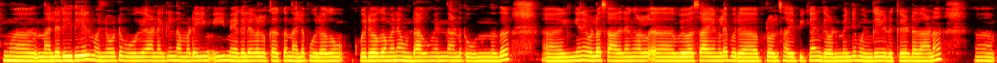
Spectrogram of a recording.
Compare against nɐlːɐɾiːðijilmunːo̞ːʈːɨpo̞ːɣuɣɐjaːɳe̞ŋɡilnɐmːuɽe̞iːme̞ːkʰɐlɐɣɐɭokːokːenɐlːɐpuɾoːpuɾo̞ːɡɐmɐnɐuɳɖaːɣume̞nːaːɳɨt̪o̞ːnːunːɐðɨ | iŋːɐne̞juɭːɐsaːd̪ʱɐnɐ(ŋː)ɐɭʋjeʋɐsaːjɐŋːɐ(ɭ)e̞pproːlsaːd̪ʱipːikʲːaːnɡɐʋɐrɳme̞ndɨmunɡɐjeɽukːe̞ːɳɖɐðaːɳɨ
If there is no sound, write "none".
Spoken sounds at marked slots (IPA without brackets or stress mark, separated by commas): ŋː, ɭ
